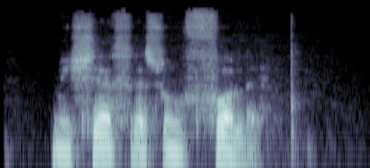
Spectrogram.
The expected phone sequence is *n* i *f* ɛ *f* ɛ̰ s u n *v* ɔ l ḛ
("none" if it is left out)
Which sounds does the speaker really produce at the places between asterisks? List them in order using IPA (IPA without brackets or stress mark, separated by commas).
m, ʃ, f, f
